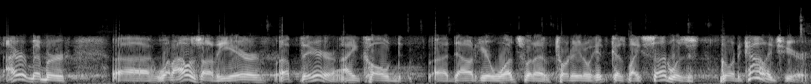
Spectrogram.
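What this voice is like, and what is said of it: Congested, cracking voice from cold. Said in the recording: “I've got a cold. My voice is breaking. I'm going through puberty here.”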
